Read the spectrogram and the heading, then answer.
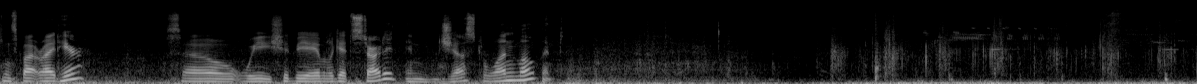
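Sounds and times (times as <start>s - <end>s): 
speech: 0.0s - 1.0s, 1.7s - 6.1s
low rumble: 0.0s - 11.9s
footsteps walking from a parking lot to the wetlands: 8.1s - 11.9s.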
